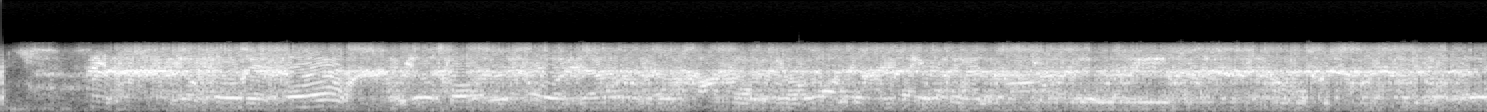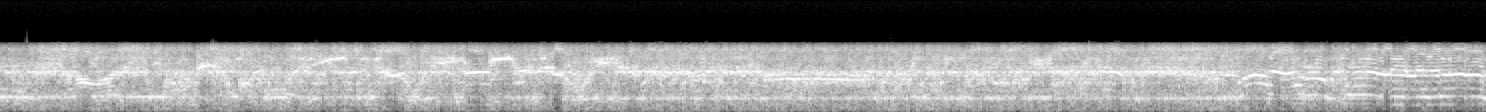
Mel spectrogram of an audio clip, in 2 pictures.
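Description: CB radio speaker receiving several distant stations talking over each other at once, garbled and unreadable under steady noise, with steady whistles from other carriers on the same channel.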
